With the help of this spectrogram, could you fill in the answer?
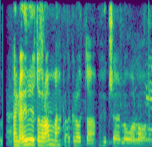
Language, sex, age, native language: Icelandic, male, 12, Icelandic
